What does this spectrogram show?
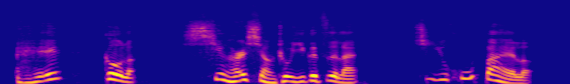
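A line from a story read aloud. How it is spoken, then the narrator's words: Laughing. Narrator (Chinese): 笑道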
